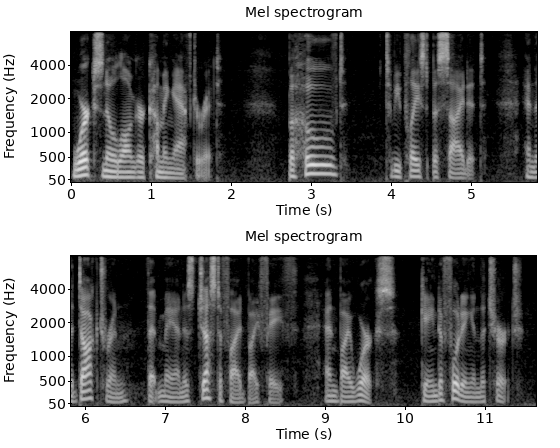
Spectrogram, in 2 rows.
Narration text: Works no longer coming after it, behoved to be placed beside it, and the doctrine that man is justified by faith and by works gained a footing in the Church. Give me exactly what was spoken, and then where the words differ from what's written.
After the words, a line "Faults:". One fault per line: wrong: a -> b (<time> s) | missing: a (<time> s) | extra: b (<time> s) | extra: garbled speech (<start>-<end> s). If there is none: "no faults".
Works no longer coming after it, behoved to be placed beside it, and the doctrine that man is justified by faith and by works gained a footing in the Church.
Faults:
no faults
